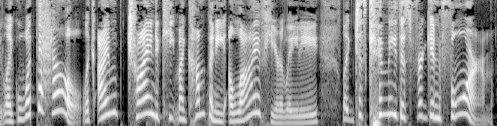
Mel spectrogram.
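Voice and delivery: high-pitched rant at a rude clerk; exasperated rant. Retold or imitated. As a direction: vent it up high, fed up and pleading. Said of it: "I'm like".

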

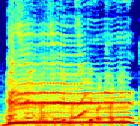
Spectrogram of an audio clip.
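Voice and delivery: high buzzing lip-trill brrr; silly brrr noise. Pretend. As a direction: blow a goofy high brrr. Silly noise after laughter.

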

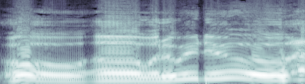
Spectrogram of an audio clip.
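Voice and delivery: high, loud, drawn-out mock dithering; hammed-up flustered cry; mock panic. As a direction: wail it like a comically helpless crowd. Acting out a flustered crowd.

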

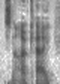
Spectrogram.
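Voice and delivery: usual speaking voice

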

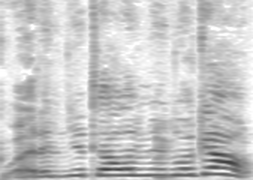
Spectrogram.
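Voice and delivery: very high squawking dame; panto dame voice. Retold or imitated. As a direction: shriek it like an outraged panto dame. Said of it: "and then the dame's like".

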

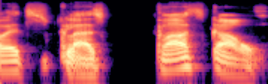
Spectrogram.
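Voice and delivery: "Glasgow" slowly as GLAHS-kow; "Glasgow" broken in two, slow, ending like "cow"; German-style pronunciation. Shown as a demonstration. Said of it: "and German".

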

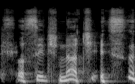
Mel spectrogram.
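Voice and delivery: high, slow, laughing query; amused disbelief. Real, not acted. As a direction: repeat it high through real laughter. Laughing at the unfamiliar name.

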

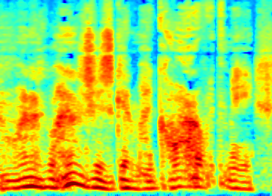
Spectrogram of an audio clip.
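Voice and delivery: low, hushed, creepy coaxing; low, quiet creep at a party; creepy party-guy character. Pretend. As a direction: murmur a shady invitation, low and soft. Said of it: "What character is that?".

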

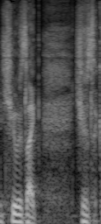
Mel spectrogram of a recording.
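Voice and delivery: usual speaking voice

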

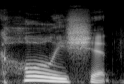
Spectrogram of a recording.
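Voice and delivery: slow, loud, high holy shit; awed exclamation. Retold or imitated. Reliving the lyrics' message, a slow, loud awestruck exclamation. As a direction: draw it out in shock.

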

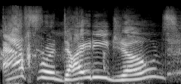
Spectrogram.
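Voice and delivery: laughing. Real, not acted. Delighted at a funny name.

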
